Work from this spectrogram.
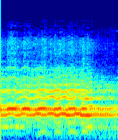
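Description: A single horse gives one sustained, loud whinny lasting about a second, close and alone, in a radio drama setting.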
